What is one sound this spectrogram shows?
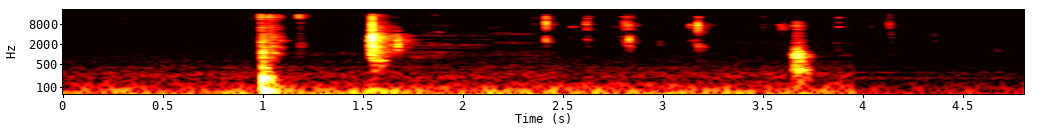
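Small plastic parts click and rattle in handling.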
